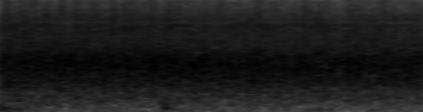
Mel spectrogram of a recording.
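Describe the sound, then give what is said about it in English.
Audience applause at a live show, a dense, steady wash of clapping that holds at an even level for about two seconds with no voices over it. “round of applause for Louis C.K.”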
